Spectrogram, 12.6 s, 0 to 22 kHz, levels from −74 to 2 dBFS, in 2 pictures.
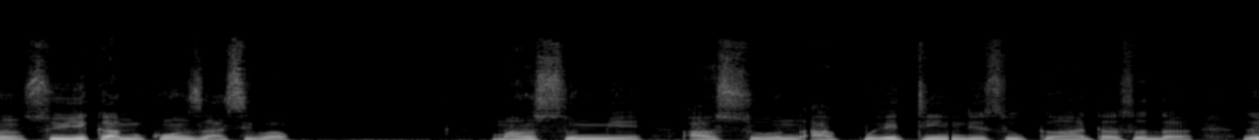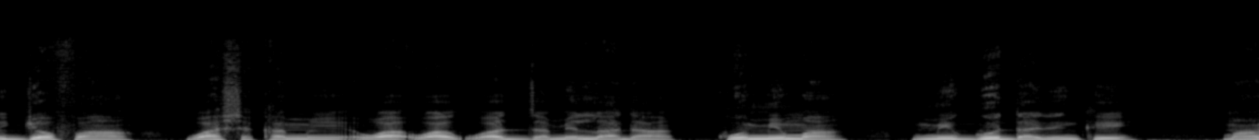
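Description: From 2.29 to 2.39 s the speech breaks into a gritty burst of processor overload crackle. Around ten consecutive audio buffers of about 10 ms each missed their deadline and were simply skipped. Unlike a single dropout, this is a rapid train of hard-edged holes that stops once the load eases.

At 4.74 to 4.76 s, just before "su kamata so dat", a 24 ms gap opens at a join of encoded pieces. Encoder start delay and end-of-frame padding were left in when the pieces were joined. What sets it apart from a skipped buffer is that this is one gap whose edges are smeared by the codec, after which the speech picks up exactly where it stopped, with nothing lost.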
